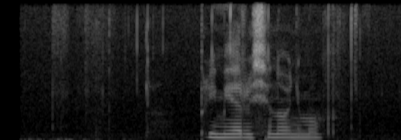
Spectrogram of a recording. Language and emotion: Russian, neutral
